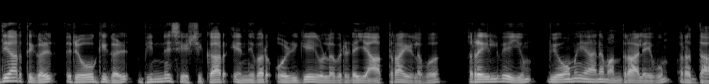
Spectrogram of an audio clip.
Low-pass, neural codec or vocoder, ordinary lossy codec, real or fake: 7.2 kHz; none; none; real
